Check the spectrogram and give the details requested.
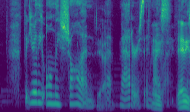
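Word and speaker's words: Shaen: wouldn't do that cuz nobody could pronounce it it's spelled s h a n spells Shane right so my whole life I've been Shane I've been Cheyenne I've been shisen I've been the craziest names anything but Shawn yeah right cuz it's scen sea n and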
